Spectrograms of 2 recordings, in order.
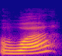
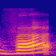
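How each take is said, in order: First: It starts with a w sound. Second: It starts with a v sound. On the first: The speaker calls it right. "it's wa" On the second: The speaker calls it wrong. "So it's not va"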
